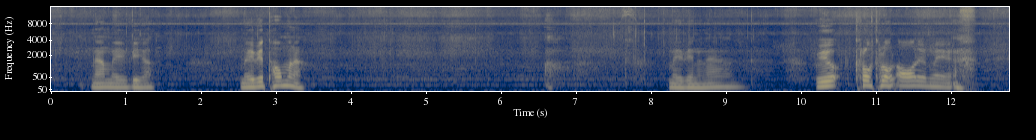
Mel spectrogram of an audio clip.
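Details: Bees buzzing while a colony's nest is searched for its queen, with low droning bursts that rise and fall in pitch as insects pass close, separated by short quiet gaps.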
